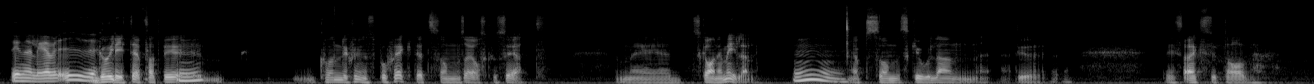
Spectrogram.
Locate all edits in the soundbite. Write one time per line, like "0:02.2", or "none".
0:01.1
0:04.6
0:06.1
0:06.8
0:10.2
0:11.8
